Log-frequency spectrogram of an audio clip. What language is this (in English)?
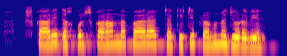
Pashto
